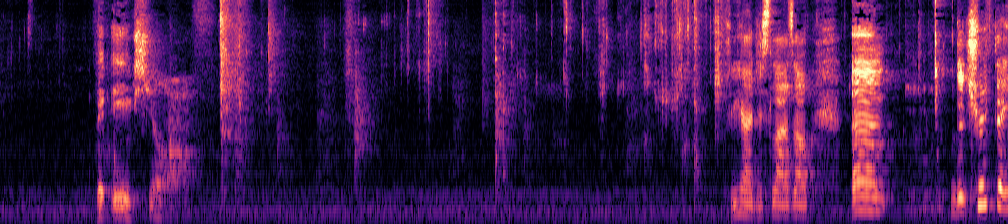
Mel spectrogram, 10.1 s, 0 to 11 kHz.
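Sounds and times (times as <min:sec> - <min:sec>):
eggshell peeling squishes: 0:04.0 - 0:07.9
eggshell crackling: 0:04.0 - 0:10.0.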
